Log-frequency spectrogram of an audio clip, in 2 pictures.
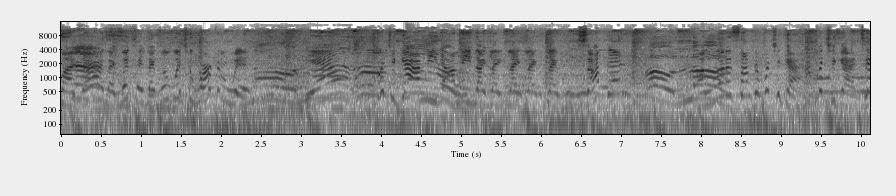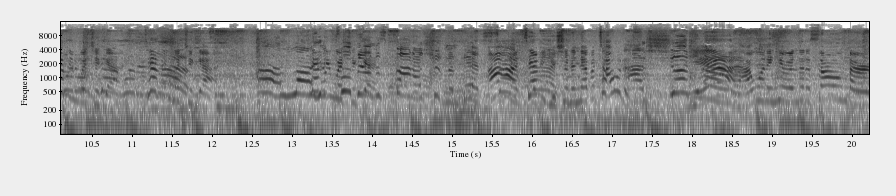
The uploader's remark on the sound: Coming at you from the annual Swamp Homecoming Festival 2022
